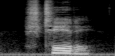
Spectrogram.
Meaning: sincere; frank, honest
- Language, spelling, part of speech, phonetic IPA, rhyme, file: Belarusian, шчыры, adjective, [ˈʂt͡ʂɨrɨ], -ɨrɨ, Be-шчыры.ogg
